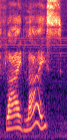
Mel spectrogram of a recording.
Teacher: they say I make an R sound as though it is an L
